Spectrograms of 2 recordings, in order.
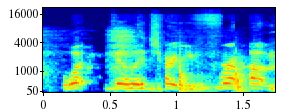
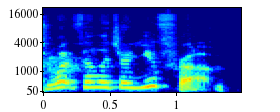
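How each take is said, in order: First: Raised, louder voice about to laugh; lightly voiced curious wife, amused; villager wife's question. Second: High, soft curious wife; softly inquisitive, pitched up; villager wife's question. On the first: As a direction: ask brightly, a laugh close behind. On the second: Acted. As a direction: ask gently in a raised, quiet voice. Wife's question, redone in character.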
